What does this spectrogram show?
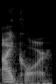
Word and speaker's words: ichor: Second pronunciation. Okay, so it's Ichor.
